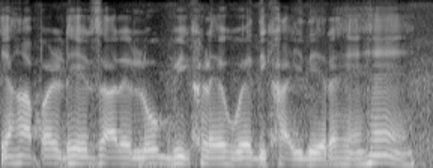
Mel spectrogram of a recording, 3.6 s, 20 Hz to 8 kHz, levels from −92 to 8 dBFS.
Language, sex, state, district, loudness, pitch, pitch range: Hindi, male, Manipur, Imphal West, -14 LUFS, 115 Hz, 105-120 Hz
